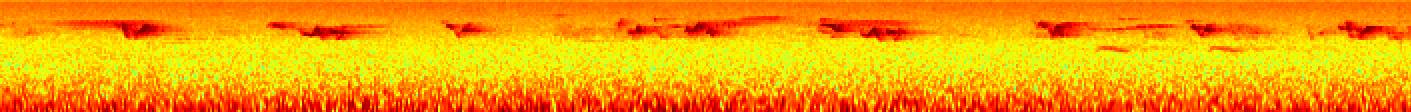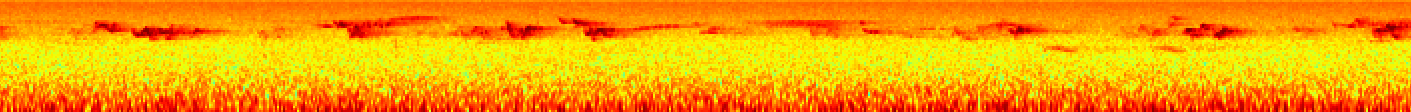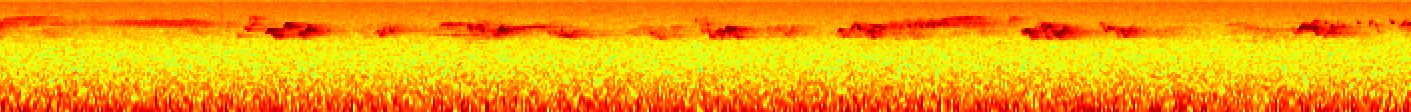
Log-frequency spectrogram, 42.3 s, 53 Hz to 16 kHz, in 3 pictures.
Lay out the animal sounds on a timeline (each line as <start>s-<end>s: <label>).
0.0s-1.3s: Eastern Wood-Pewee (Contopus virens)
0.3s-1.6s: Pine Warbler (Setophaga pinus)
0.9s-42.3s: Red-eyed Vireo (Vireo olivaceus)
1.4s-2.1s: Wood Thrush (Hylocichla mustelina)
2.6s-4.0s: Eastern Wood-Pewee (Contopus virens)
5.7s-6.4s: Wood Thrush (Hylocichla mustelina)
6.5s-7.9s: Black-throated Blue Warbler (Setophaga caerulescens)
7.7s-9.3s: Pine Warbler (Setophaga pinus)
10.4s-11.7s: Eastern Wood-Pewee (Contopus virens)
10.9s-12.5s: American Crow (Corvus brachyrhynchos)
17.1s-18.5s: Black-throated Blue Warbler (Setophaga caerulescens)
19.6s-21.1s: Eastern Wood-Pewee (Contopus virens)
21.0s-21.6s: Wood Thrush (Hylocichla mustelina)
21.5s-22.8s: Pine Warbler (Setophaga pinus)
22.8s-23.6s: Wood Thrush (Hylocichla mustelina)
23.5s-25.0s: Eastern Wood-Pewee (Contopus virens)
24.4s-26.0s: American Crow (Corvus brachyrhynchos)
27.3s-28.8s: Black-throated Blue Warbler (Setophaga caerulescens)
29.0s-30.3s: Pine Warbler (Setophaga pinus)
32.4s-33.9s: Eastern Wood-Pewee (Contopus virens)
32.5s-33.3s: Wood Thrush (Hylocichla mustelina)
36.5s-38.1s: Black-throated Blue Warbler (Setophaga caerulescens)
40.4s-41.4s: Eastern Wood-Pewee (Contopus virens)
41.3s-42.3s: Ovenbird (Seiurus aurocapilla)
